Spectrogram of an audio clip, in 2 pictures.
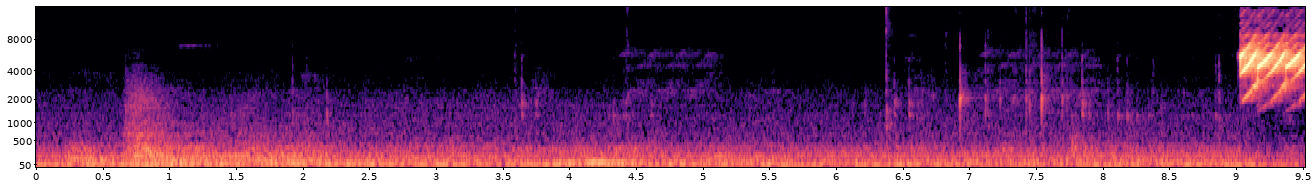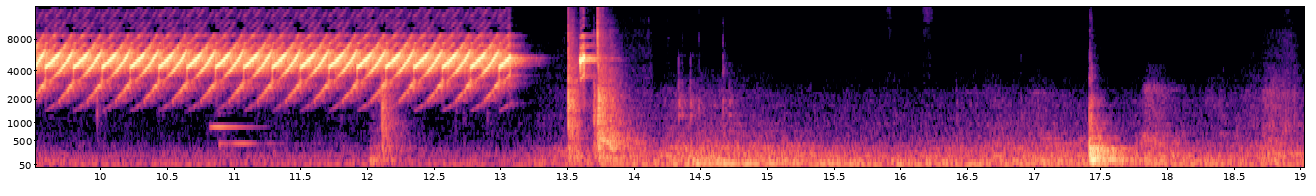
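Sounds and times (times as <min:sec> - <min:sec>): high-pitched electronic alarm tone: 0:09.0 - 0:13.7.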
